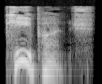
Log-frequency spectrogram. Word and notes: keypunch: British English

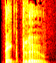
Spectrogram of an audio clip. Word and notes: big blue: British English

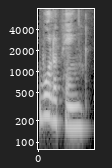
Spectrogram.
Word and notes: walloping: British English

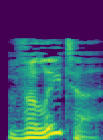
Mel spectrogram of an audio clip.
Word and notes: veleta: British English

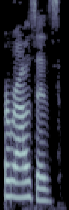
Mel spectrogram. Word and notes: arouses: British English

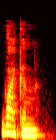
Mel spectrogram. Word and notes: wagon: British English

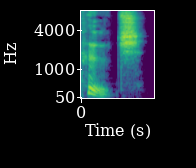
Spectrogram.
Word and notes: pooch: British English

